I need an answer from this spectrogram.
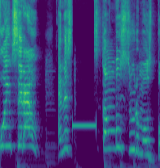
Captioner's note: beep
